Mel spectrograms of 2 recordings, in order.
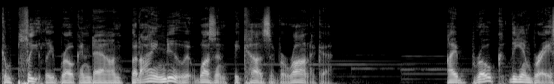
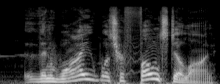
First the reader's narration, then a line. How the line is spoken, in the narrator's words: She continued sobbing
